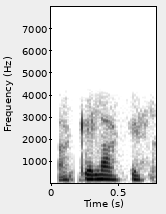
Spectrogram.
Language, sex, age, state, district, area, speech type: Manipuri, female, 60+, Manipur, Kangpokpi, urban, conversation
